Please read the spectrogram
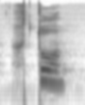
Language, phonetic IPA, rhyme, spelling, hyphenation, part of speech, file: Ukrainian, [xtɔ], -ɔ, хто, хто, conjunction / pronoun, Uk-хто.ogg
- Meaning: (conjunction) who; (pronoun) 1. who (relative pronoun) 2. who (interrogative pronoun)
